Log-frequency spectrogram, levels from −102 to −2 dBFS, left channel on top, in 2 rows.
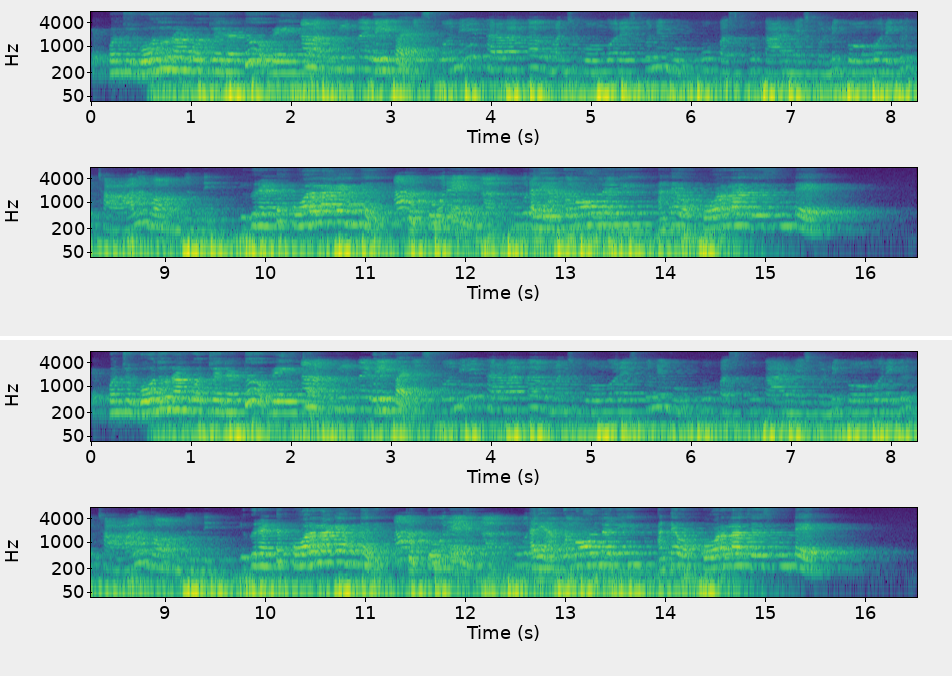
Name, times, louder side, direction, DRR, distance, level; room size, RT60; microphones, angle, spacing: voice 1, 0.2-2.3 2.8-3.2 9.8-11.2 11.6-12.1 12.6-15.5, right 2 dB, 30° right, -1 dB, 0.8 m, -25 dB
sound 1, 0.6-14.6, left 2 dB, 75° left, 0.4 m, -26 dB
voice 2, 2.1-9.5 11.3-13.5, left 1 dB, 25° left, -2 dB, 1.2 m, -33 dB
11.5 x 5.9 x 3.0 m, 1.4 s
head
